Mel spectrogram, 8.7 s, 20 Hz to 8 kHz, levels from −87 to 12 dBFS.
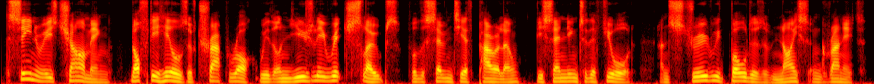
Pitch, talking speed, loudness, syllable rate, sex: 125 Hz, 200 wpm, -21 LUFS, 5.3 syllables/s, male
